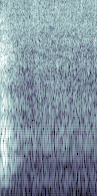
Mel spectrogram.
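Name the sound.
sauce simmering in a pan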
